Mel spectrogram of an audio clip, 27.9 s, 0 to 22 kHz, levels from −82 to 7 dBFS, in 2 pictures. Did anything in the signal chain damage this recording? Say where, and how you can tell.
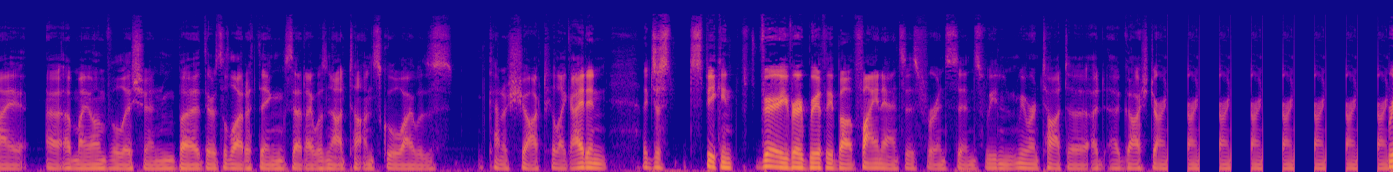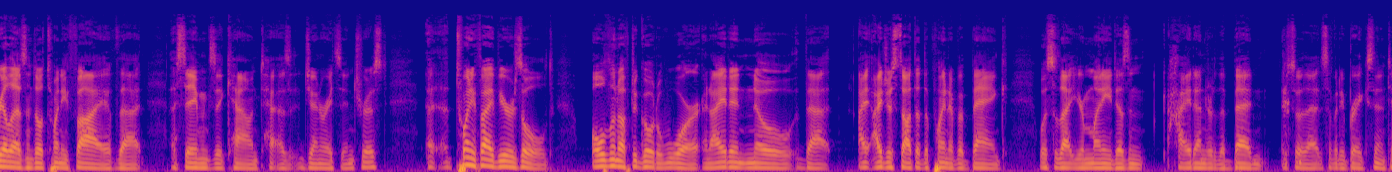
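Yes. From 11.68 to 13.89 s there is stutter with silent gaps: a 111 ms burst of speech repeats seven times, each followed by about 206 ms of digital silence, every 316 ms. This likely comes from a playback or stream stall. Unlike a clean dropout, the same fragment recurs, and the speech it should have carried is lost.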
